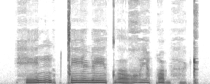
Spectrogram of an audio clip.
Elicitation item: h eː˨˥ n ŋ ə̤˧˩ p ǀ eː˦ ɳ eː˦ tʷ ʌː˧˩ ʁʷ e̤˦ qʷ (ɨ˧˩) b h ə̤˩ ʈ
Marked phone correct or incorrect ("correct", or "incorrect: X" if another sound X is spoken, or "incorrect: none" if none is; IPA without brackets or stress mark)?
incorrect: ə˧˩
